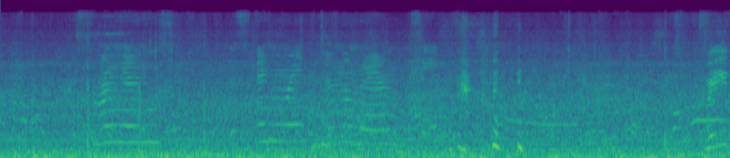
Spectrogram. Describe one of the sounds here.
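A young child babbles in a high voice.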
